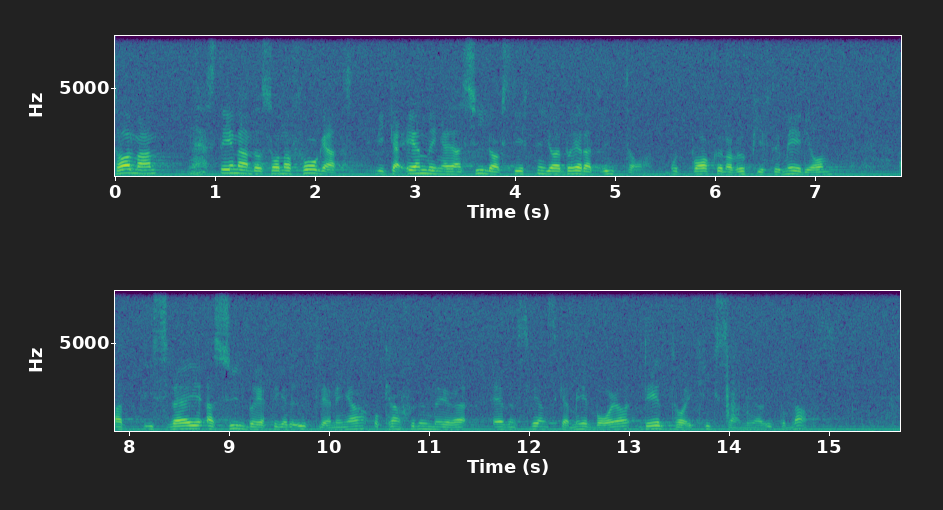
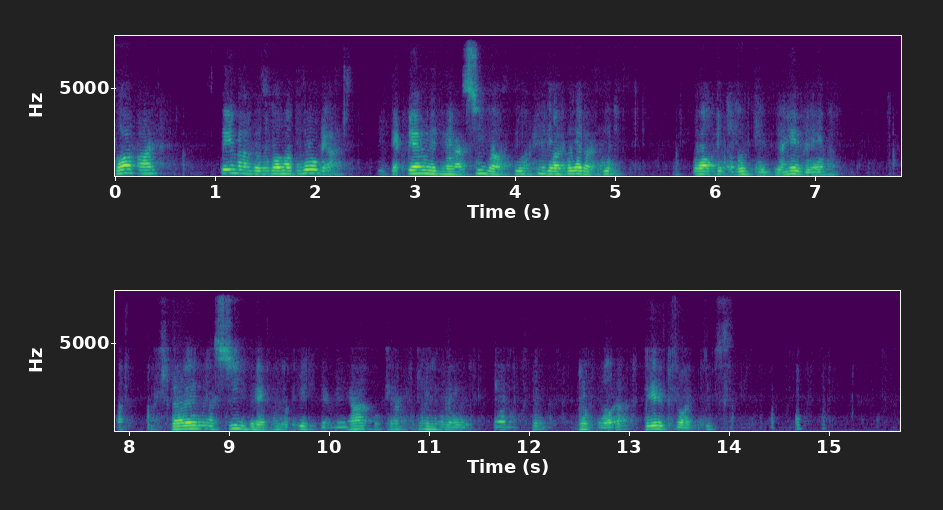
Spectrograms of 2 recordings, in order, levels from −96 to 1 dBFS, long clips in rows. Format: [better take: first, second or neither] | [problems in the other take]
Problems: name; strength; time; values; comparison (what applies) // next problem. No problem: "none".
first | noise reduction (neural mask model DeepFilterNet 3)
